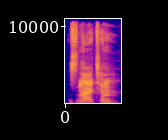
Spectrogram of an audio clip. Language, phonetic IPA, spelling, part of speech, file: Russian, [ˈznatʲɪn], знатен, adjective, Ru-знатен.ogg
- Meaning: short masculine singular of зна́тный (znátnyj)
